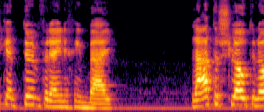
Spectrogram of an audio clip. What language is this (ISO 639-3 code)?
nld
